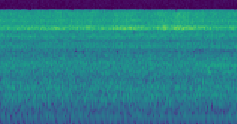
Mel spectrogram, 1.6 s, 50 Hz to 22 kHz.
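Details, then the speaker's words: PM-728V-T mill spindle at max speed (4375 rpm): smooth, steady high whine at constant pitch, no knocks or rumble; little vibration felt by hand, well balanced; normal spindle running. "vibration I put my handle on it I don't feel much it's well balanced"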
